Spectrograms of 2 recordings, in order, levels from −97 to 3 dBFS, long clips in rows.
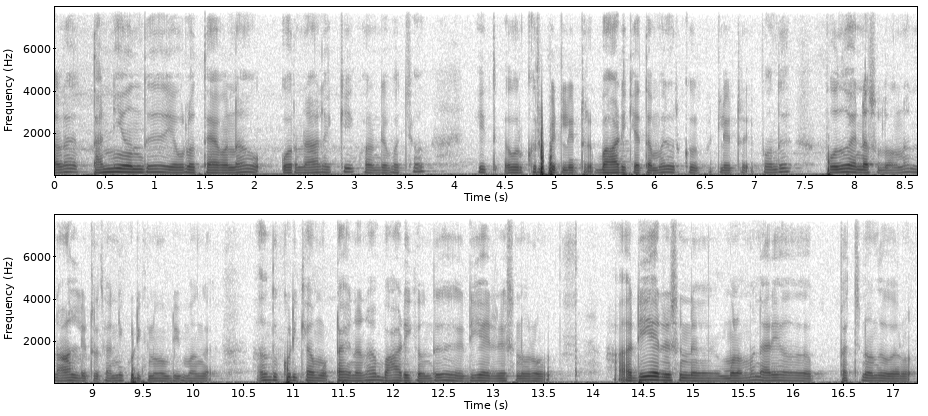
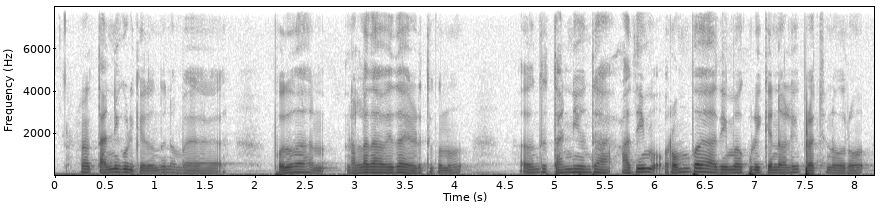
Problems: constant background noise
